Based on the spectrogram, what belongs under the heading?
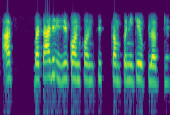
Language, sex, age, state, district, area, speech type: Hindi, female, 18-30, Madhya Pradesh, Balaghat, rural, conversation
